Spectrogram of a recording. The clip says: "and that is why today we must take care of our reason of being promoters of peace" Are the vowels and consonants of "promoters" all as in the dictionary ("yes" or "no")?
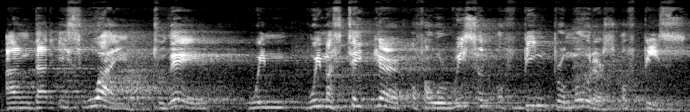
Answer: no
